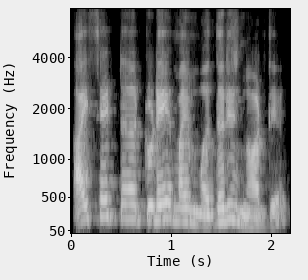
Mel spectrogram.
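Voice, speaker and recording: A man's voice: high voice, very animated, a little fast, dull audio. Earnest Indian man with a Bihari accent. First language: Maithili. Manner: earnest, long winding sentences with repeated "I have". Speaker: guest, civil engineer and founder. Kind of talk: interview answers.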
